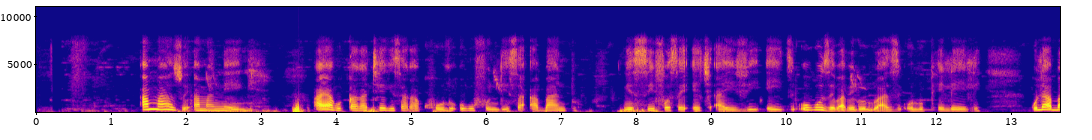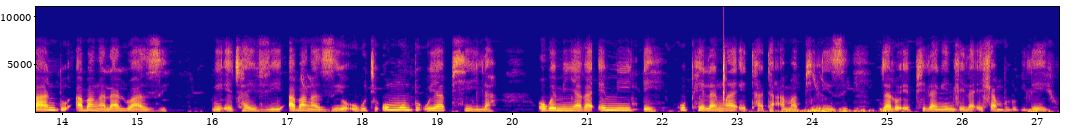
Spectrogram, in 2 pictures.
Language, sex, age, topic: North Ndebele, male, 36-49, health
